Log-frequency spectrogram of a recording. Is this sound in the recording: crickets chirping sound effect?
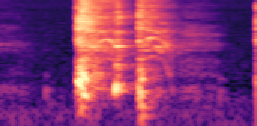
no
